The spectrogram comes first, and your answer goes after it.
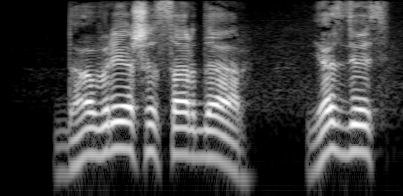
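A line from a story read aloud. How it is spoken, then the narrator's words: Father speaking loudly. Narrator (Russian): громко сказал отец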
